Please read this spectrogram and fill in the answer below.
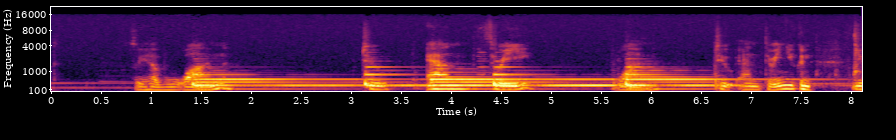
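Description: Concert harp strings plucked by both hands in a slow pattern starting about a second in, the notes left ringing and overlapping, demonstrating a three-against-two rhythm between the hands. The ringing stops about a second and a half before the end.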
